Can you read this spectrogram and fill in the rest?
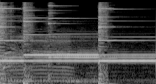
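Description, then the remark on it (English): A doorbell-style chime sound effect, triggered by accident, rings out with a bright, sustained electronic tone, punctuated by a few short clicks or strikes, and holds steady for about a second and a half with no talking. “That was like a doorbell.”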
